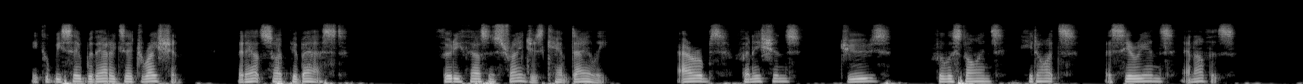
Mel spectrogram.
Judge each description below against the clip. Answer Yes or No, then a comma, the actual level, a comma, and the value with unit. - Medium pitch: No, low, 130 Hz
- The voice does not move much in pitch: Yes, narrow, 1.5 semitones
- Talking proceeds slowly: Yes, slow, 105 wpm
